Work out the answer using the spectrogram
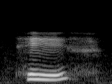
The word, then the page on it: d' Heef: Bas-Rhin; Herrlisheim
